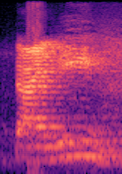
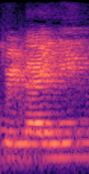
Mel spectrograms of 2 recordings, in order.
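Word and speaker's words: ptyalin: रखिएगा बहुत ध्यान से, टाइलिन, ठीक है। इसको पेटाइलिन भी बोले, यानी पेटाइलिन बच्चे बोलते हैं जो पहली बार पढ़ते हैं, PTYLIN, ठीक है, पर इसको प्रोनाउंस किया जाता है टाइलिन, ठीक है।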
